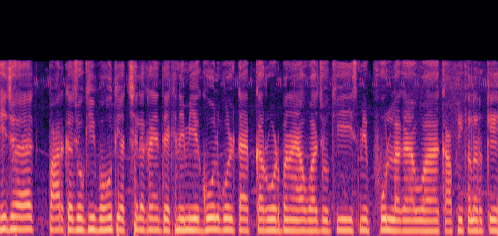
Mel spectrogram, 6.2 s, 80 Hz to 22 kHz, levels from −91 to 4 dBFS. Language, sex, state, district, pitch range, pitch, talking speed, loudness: Hindi, male, Bihar, Saharsa, 175-190 Hz, 185 Hz, 335 wpm, -12 LUFS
